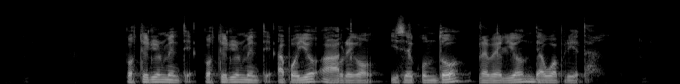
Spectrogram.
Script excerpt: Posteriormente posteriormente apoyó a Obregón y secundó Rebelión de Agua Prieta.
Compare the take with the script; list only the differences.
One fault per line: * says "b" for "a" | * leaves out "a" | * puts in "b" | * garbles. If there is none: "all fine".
all fine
